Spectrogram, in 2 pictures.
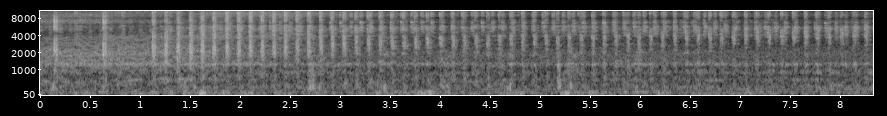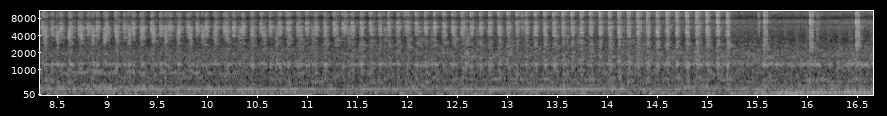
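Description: Impact sprinklers spraying water: a rapid ticking chatter, about ten ticks a second, from about a second in until near the end, when it gives way to slower single ticks. The fast chatter is the sprinkler arm on its return sweep, and the slow ticks are its forward stepping, all over the hiss of the spray.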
